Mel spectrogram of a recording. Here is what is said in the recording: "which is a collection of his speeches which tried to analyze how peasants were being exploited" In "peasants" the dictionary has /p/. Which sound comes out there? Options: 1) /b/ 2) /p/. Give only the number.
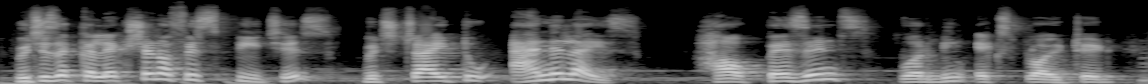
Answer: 2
